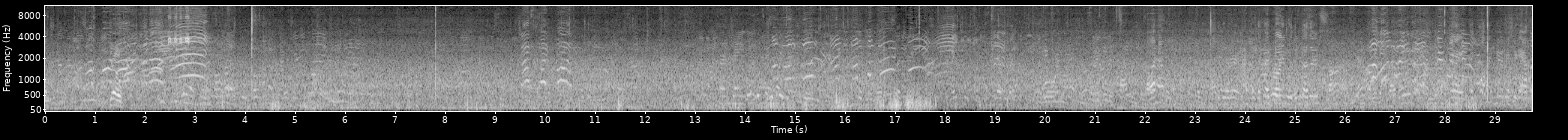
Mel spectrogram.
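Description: A man shouts instructions outdoors, close by.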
